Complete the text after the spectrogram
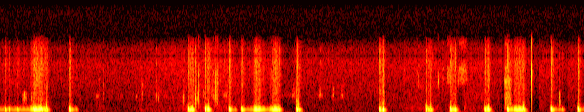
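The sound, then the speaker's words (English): Irregular bursts of buzzy, crackling thumps of air noise from someone's open phone microphone come in loud clusters with short silent gaps between them. No one speaks. “Somebody have a lot of air in their phone, and it's making it hard for us to hear.”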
